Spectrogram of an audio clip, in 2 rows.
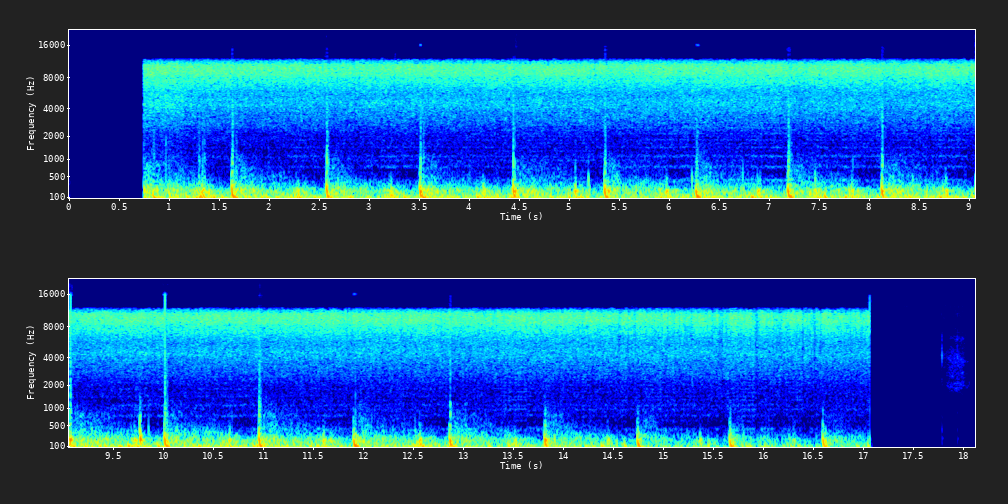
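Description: Regular heartbeat at about 64 a minute with a soft blowing sound filling the pause after each beat: a diastolic murmur of aortic regurgitation.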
